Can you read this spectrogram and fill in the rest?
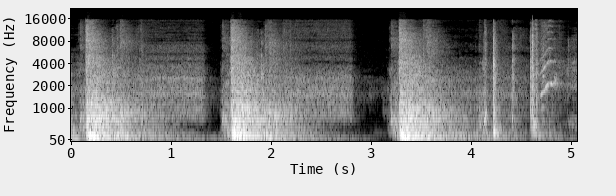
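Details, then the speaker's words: Cummins ISM diesel in an ex-water truck whose engine was declared bad after a dealer turbo replacement; transmission in neutral, batteries near 9.75 V. Three heavy clunks about 1.5 s apart with no cranking; the engine does not turn over. "Well, wasn't exactly what I was hoping for. Sounds like the starter's not turning, so next we need to find out if it's the starter not turning or if it's what I really think it is."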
